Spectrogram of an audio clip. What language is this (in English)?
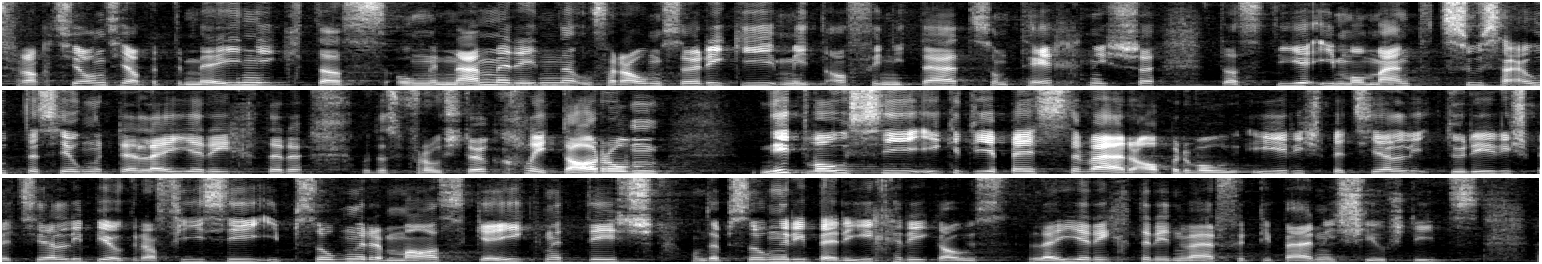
Swiss German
